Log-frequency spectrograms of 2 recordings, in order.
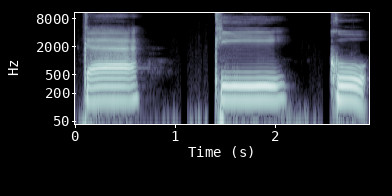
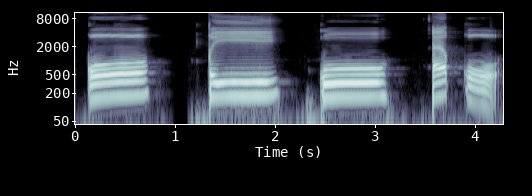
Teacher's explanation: Makanya kalau huruf kaf dia keluar percikan nafas, karena pangkal lidahnya dia agak keluar. Kalau qaf pangkal lidahnya lebih ke dalam.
